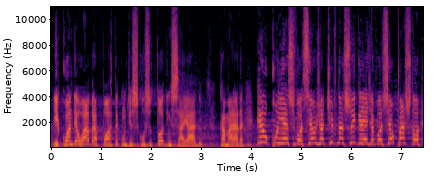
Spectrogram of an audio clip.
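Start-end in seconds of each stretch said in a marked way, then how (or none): 4.1-7.4 raised-pitch, eager recognition; a fan delighted to meet the pastor; delivery man recognising the pastor, high and eager; excited delivery man. Retold or imitated.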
